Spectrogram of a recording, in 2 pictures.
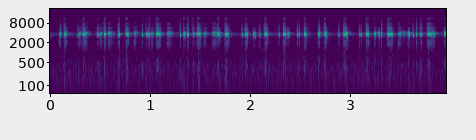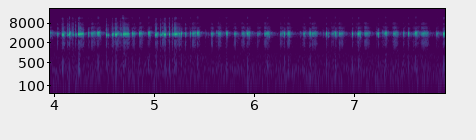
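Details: A small Northern cricket frog (Acris crepitans) gives its advertisement call: rapid, dry clicks likened to a cricket, two stones tapped together, or a socket-wrench ratchet.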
